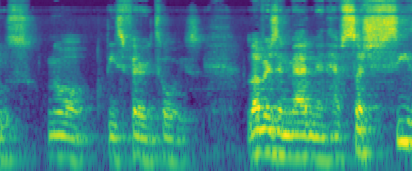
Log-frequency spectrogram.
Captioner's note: gasps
